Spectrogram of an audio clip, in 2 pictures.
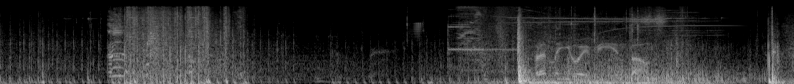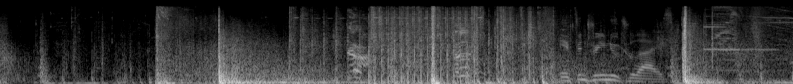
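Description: Automatic gunfire rattles off in bursts in a video game.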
